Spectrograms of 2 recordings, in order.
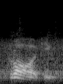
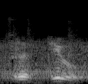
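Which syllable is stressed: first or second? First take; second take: first; second. First: The stress is on the first syllable. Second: The stress is on the second syllable. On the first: It is the noun meaning things grown. "There the difference is in the stress" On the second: It is the verb meaning to make or grow. "The stress is on due"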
